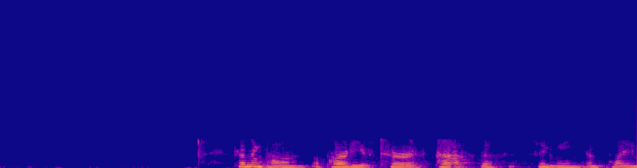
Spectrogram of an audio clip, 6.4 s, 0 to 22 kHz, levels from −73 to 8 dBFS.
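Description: From start to finish the speech carries the G.729 codec sound, with plainly audible damage. Nothing is left above 4 kHz, and the voice has a slightly rough, synthetic edge, which fits an 8 kbit/s coder that rebuilds each 10 ms frame from a vocal tract filter, a pitch predictor and a few pulses. Plain narrowband filtering would be dull but smooth. This roughness comes from the sparse pulse excitation, not from filtering alone.

At 2.63 s to 2.69 s, and again at 4.50 s to 4.61 s, there is VoIP packet loss concealed by the speech codec. Each gap fits a single lost 30 ms packet. Instead of dropping to silence or clicking, the decoder carries on from its last pitch and filter and lowers the gain, so the sound smears into a brief, stretched, fading sound. The effect outlasts the missing 30 ms, most clearly in the second event. The voice stays weak or distorted as the predictor recovers, which sets it apart from a simple dropout or glitch.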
